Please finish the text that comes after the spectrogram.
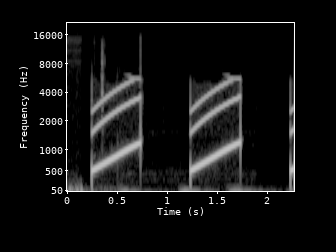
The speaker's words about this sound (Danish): Der er alarm, og det betyder, at der er konkurrence.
